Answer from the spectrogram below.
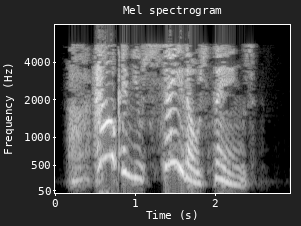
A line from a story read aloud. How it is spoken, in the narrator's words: said angrily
